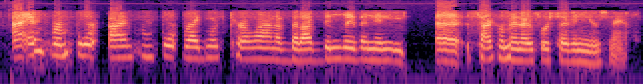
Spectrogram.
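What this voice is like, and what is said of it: Southern American twang accent. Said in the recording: “I love that twang. I love that twang. ... I love that accent.”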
